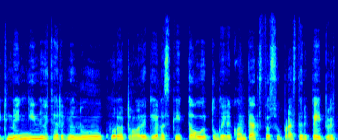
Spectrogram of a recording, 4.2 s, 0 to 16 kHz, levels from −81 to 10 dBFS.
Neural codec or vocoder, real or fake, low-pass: codec, 44.1 kHz, 3.4 kbps, Pupu-Codec; fake; 14.4 kHz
